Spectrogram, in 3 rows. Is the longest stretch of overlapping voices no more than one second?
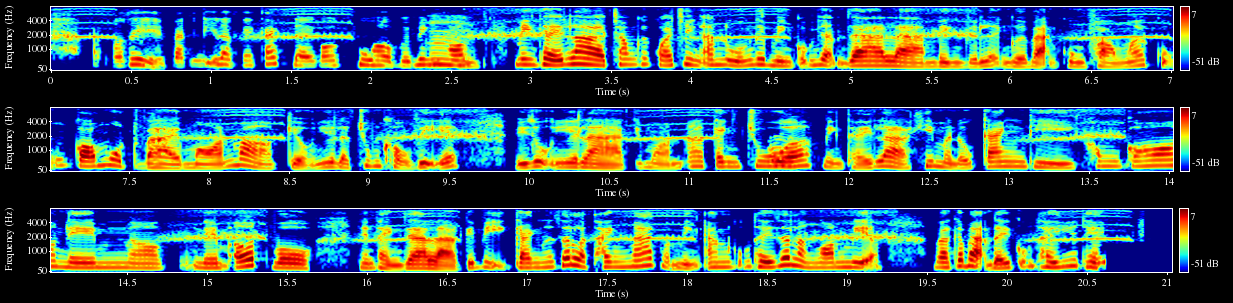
Yes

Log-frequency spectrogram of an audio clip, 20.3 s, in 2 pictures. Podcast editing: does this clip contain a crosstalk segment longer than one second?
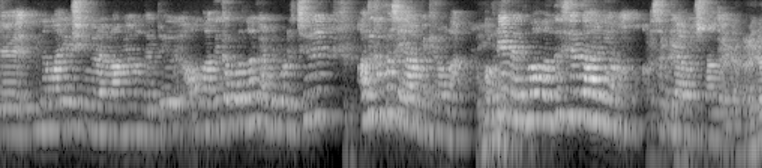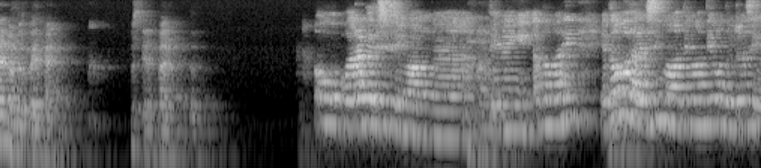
No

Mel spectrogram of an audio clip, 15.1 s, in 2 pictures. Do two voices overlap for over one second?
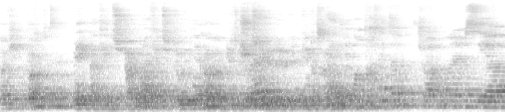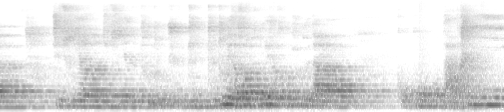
Yes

